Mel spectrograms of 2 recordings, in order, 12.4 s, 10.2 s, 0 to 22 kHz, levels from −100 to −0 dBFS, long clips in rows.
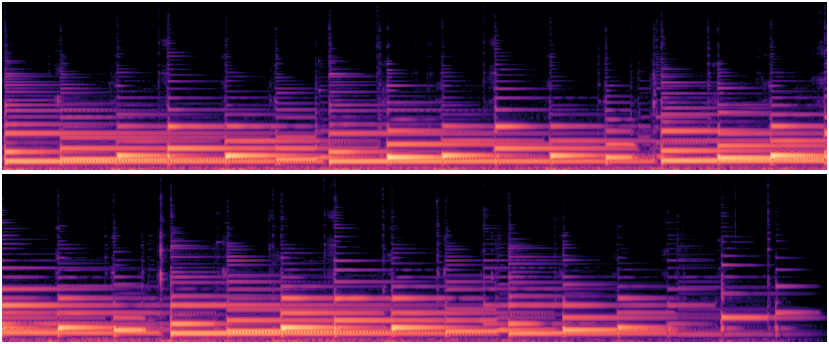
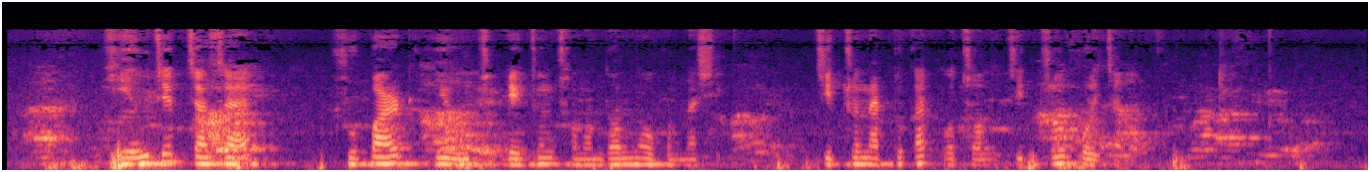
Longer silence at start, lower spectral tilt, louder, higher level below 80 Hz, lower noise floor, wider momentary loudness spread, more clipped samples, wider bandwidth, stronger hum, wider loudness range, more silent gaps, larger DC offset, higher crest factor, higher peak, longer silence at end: second, 0 s vs 0.15 s; first, -10.5 dB/octave vs -6.5 dB/octave; second, -22 LUFS vs -19 LUFS; second, -50 dBFS vs -36 dBFS; about the same, -44 dBFS vs -42 dBFS; second, 12 LU vs 21 LU; neither; second, 4 kHz vs 11.5 kHz; neither; second, 4 LU vs 10 LU; neither; neither; about the same, 18 dB vs 20 dB; second, -4 dBFS vs 0 dBFS; second, 0.25 s vs 0.4 s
